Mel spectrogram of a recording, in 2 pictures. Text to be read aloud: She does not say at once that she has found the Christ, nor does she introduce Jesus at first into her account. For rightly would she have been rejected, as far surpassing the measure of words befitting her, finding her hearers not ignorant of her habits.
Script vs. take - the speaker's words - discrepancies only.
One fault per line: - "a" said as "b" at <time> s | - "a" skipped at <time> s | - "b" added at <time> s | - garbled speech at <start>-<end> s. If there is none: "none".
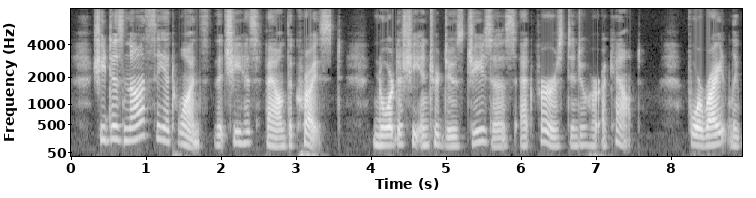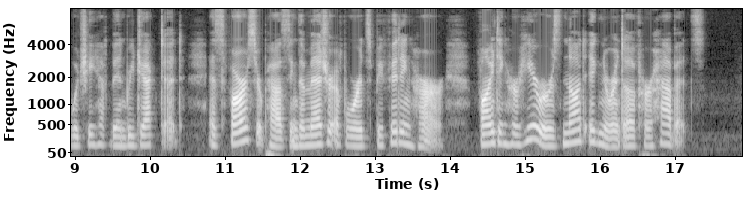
none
